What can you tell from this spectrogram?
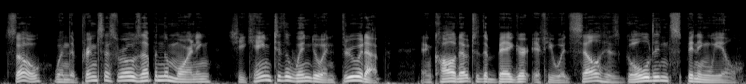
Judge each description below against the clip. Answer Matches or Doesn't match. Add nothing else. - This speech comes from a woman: Doesn't match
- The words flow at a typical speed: Doesn't match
